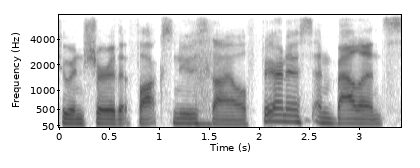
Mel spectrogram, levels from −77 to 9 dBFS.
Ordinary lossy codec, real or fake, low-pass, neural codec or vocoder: Opus, 16 kbps; fake; 7.2 kHz; autoencoder, 48 kHz, 32 numbers a frame, DAC-VAE, trained on Japanese speech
